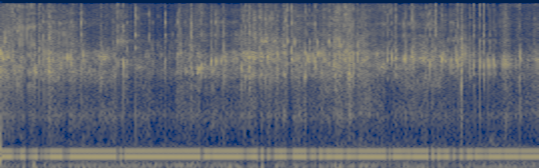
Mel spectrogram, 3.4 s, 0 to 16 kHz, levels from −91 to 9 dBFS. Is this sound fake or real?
real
